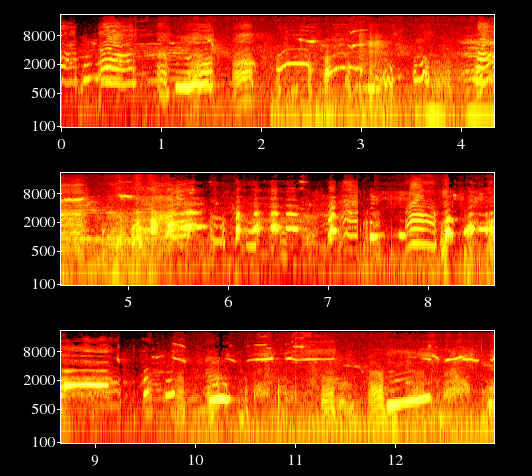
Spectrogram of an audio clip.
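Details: Farm dogs and puppies heard as many short, scattered yelps and thin whimpers. They overlap irregularly over several seconds with a low steady hum in the background for part of the time.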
